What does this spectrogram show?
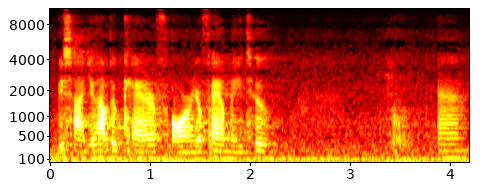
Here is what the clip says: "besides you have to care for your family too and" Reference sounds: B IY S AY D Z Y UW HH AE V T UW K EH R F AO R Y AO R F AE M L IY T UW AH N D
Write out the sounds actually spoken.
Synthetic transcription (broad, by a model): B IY S AY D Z Y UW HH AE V T UW K EH R F AO R Y AO R F AE M L IY T UW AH N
